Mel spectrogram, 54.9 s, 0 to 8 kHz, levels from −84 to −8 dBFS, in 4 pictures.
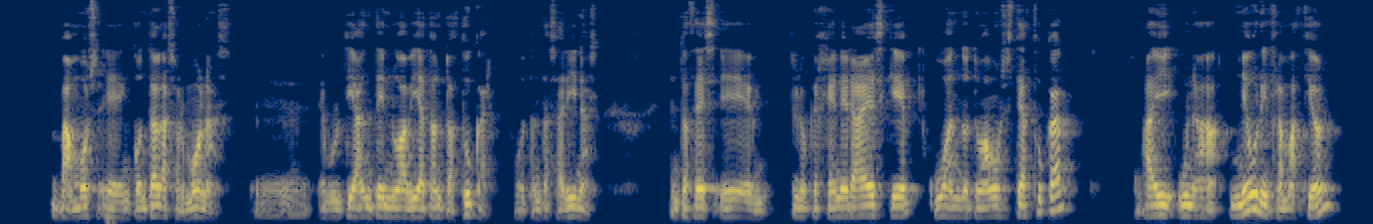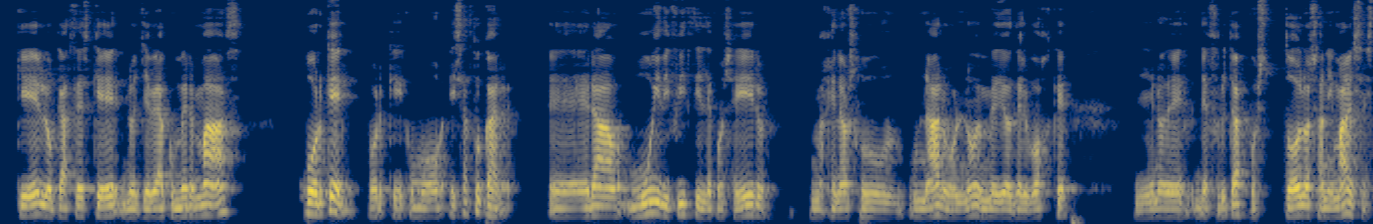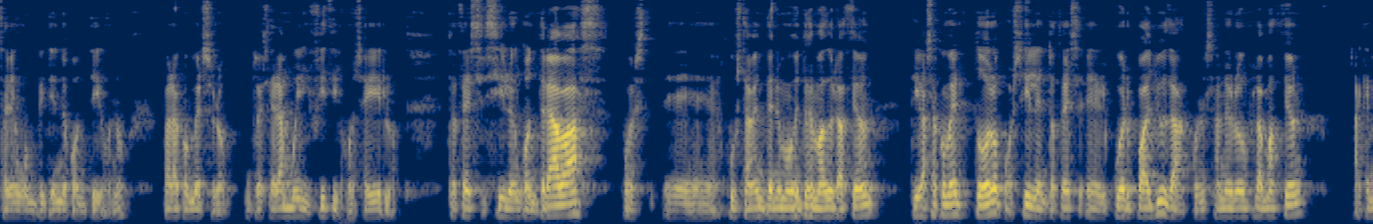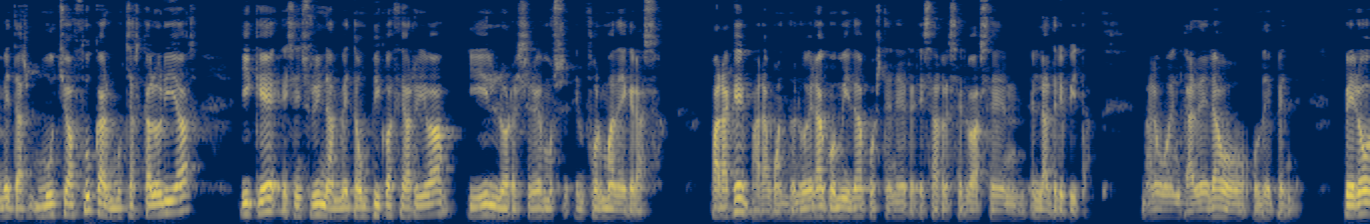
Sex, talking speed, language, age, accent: male, 165 wpm, Spanish, 30-49, Spanish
